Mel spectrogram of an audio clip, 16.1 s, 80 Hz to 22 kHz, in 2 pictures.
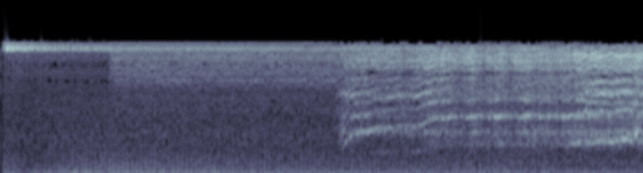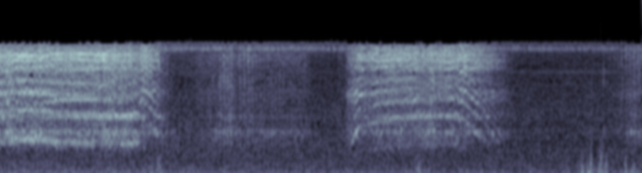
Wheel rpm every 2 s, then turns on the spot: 0, 0, 140, 200, 170, 30, 120, 10.
10-12 14-16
